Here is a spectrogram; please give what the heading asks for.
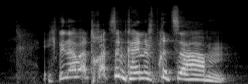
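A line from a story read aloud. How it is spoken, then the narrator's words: Shouted. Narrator (German): schrie Lotta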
